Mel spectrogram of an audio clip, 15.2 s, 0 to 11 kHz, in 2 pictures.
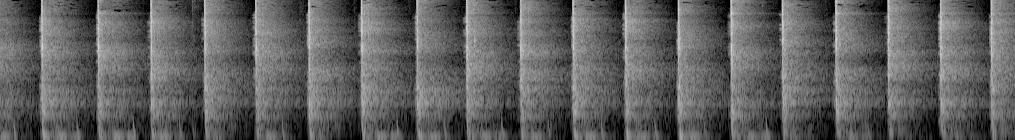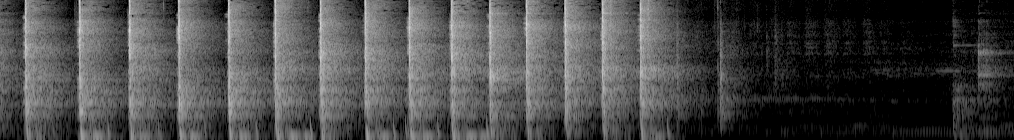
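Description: Steady run of hammer blows on steel at the rusted rear leaf-spring mount of a Jeep Cherokee XJ, about three strikes a second, stopping about 13 seconds in. The blows are meant to free a seized, torch-heated nut that an impact gun would not shift.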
